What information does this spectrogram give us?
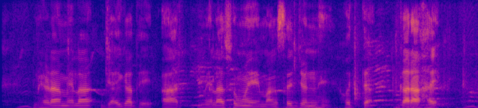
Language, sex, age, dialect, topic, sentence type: Bengali, male, 18-24, Jharkhandi, agriculture, statement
